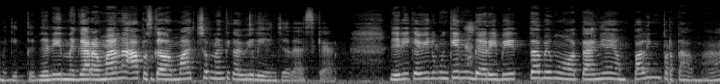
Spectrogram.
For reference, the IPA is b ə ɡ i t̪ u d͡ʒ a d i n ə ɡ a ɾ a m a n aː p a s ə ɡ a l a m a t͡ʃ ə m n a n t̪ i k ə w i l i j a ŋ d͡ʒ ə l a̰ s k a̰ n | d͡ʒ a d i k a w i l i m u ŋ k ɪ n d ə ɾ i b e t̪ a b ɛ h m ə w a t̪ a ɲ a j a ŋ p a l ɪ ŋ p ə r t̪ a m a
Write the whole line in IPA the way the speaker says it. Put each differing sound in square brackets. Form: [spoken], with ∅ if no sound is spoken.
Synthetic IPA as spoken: b ə ɡ i t̪ u d͡ʒ a d i n ə ɡ a ɾ a m a n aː p a s ə ɡ a l a m a t͡ʃ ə m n a n t̪ i k [a] w i l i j a ŋ d͡ʒ ə l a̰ s k a̰ n | d͡ʒ a d i k a w i l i m u ŋ k ɪ n d [a] ɾ i b e t̪ a b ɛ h m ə w a t̪ a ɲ a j a ŋ p a l ɪ ŋ p ə r t̪ a m a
